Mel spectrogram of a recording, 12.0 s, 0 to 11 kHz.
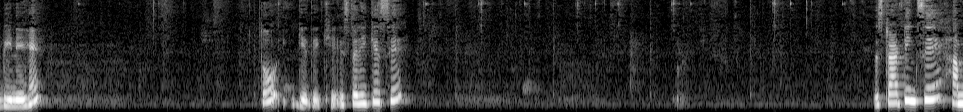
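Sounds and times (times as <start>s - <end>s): knitting needles ticking: 3.0s - 12.0s.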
